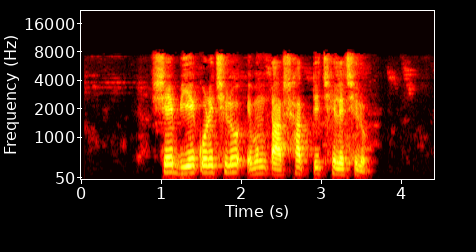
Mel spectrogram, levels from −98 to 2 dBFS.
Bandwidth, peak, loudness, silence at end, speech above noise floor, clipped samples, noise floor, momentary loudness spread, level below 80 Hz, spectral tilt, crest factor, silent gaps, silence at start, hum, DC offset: 8.4 kHz; -2 dBFS; -18 LUFS; 0.8 s; 40 dB; under 0.1%; -59 dBFS; 7 LU; -70 dBFS; -1.5 dB/octave; 20 dB; none; 0.9 s; none; under 0.1%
